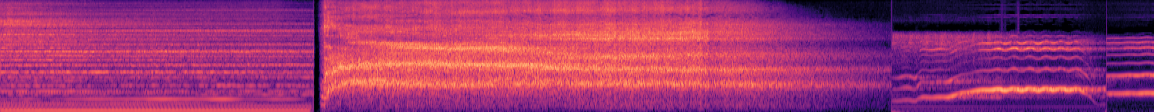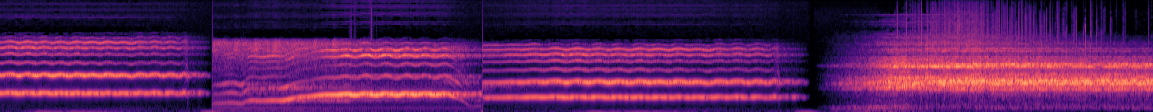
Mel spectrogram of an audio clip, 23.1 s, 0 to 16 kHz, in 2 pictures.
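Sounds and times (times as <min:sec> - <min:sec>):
ghost wail: 0:03.2 - 0:10.0
low hum: 0:05.3 - 0:11.3, 0:19.7 - 0:23.0.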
